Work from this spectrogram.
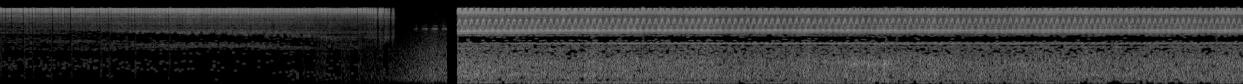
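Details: Cicada sounds in a set of types: a thin steady high whine, a short break, then a dense unbroken shrill buzz over low hum.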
